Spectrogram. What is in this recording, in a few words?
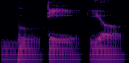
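"butiyo", concatenated syllables; Affixing experiment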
